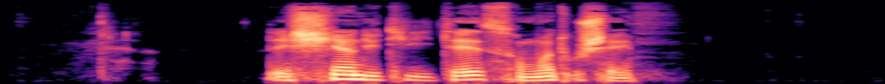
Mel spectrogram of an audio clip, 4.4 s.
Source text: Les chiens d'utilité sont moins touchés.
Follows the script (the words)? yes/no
yes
